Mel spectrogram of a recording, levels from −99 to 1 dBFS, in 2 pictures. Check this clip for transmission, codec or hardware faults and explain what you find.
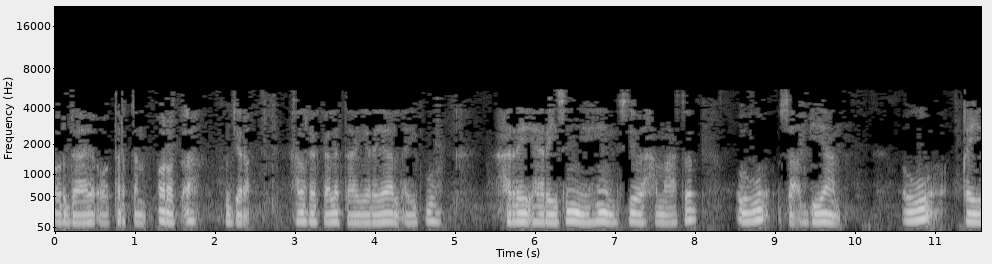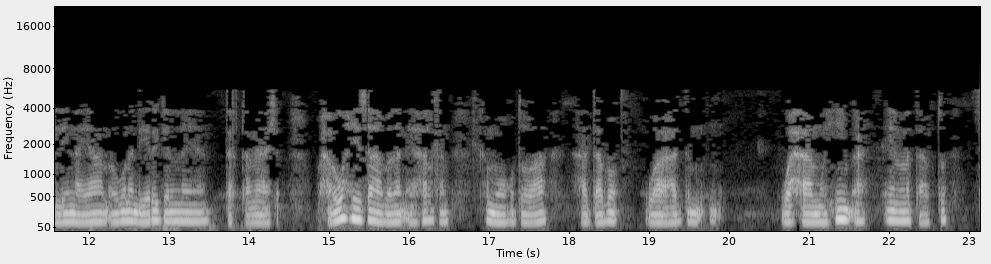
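One codec fault runs through the whole speech clip. Throughout, the sound is watery and swirly, with nothing above 5.5 kHz. This is likely MP3 compression at a very low bitrate, around 16 kbps, dropping weak frequency lines frame by frame.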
